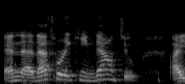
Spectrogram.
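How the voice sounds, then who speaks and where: With a high, lively voice that is pushed, bright and slightly rough, a young man from Russia talks a little fast in a casual interview. As a guest entrepreneur, he earnestly describes his daily grind, often repeating himself and using many fillers.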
